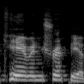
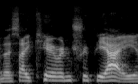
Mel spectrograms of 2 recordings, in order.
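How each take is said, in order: First: Said in the usual way. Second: Trippier said French, ending "pee-ay"; French-style Trippier. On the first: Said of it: "instead of saying". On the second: Shown as a demonstration. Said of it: "like his French".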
